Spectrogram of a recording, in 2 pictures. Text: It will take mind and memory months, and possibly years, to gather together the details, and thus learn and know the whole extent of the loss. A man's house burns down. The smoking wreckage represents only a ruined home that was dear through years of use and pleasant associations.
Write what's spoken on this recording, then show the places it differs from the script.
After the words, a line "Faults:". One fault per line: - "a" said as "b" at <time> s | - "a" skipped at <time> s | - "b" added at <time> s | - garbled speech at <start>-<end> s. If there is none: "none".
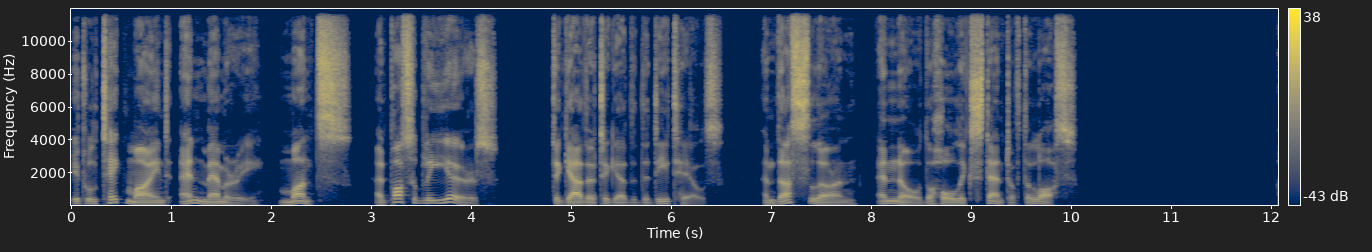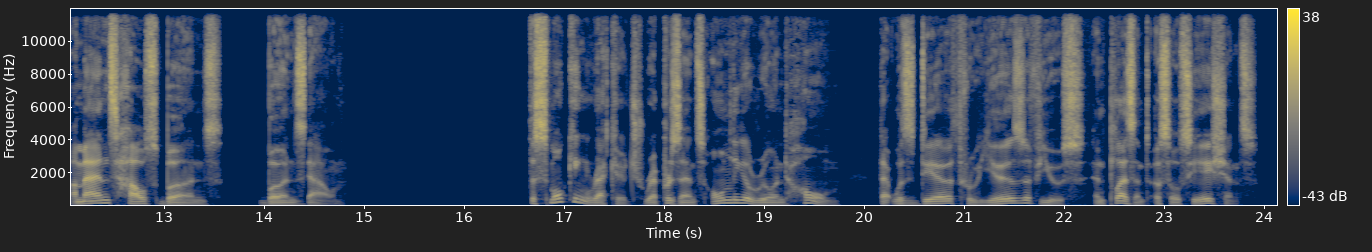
It will take mind and memory months, and possibly years, to gather together the details, and thus learn and know the whole extent of the loss. A man's house burns burns down. The smoking wreckage represents only a ruined home that was dear through years of use and pleasant associations.
Faults:
- "burns" added at 14.0 s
